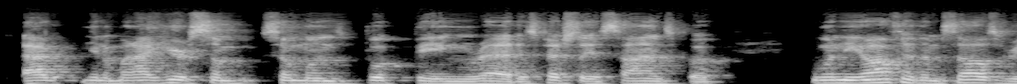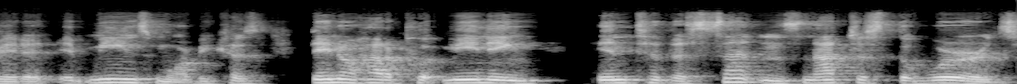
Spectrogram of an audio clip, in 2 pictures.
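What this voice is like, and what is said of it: Soothing voice, slight English accent. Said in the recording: “you do have a soothing voice. Maybe you've picked up a little bit of the English accent, but you do have a nice soothing voice.”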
